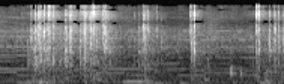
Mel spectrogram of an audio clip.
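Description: Background music, with a short patch of dry crackling noise in the first second and a few sharp clicks later on.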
